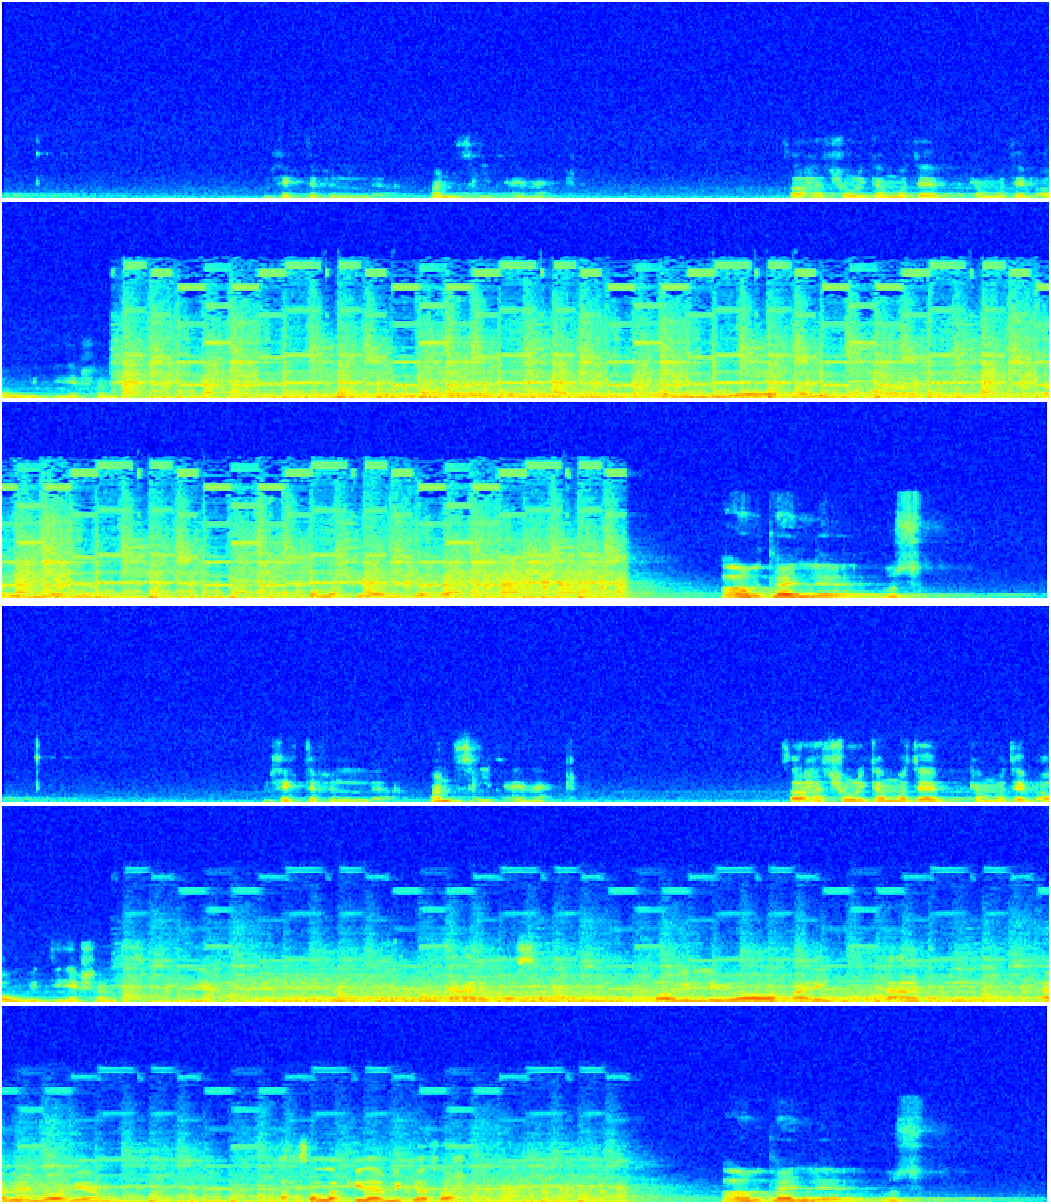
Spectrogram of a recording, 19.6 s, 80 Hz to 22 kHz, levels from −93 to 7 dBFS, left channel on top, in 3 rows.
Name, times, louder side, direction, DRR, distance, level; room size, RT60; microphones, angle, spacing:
voice 1, 1.6-3.4 4.9-13.9 14.7-16.0, right 5 dB, 80° right, 0.5 m, -27 dB
Aircraft, 6.8-17.6 18.1-18.2, equal, 45° right, 2.8 m, -25 dB
sound 1, 7.2-17.0, left 5 dB, 55° left, 0.7 m, -26 dB
voice 2, 17.6-18.8, left 3 dB, 25° left, 0.4 m, -21 dB
29.0 x 14.5 x 6.5 m
head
